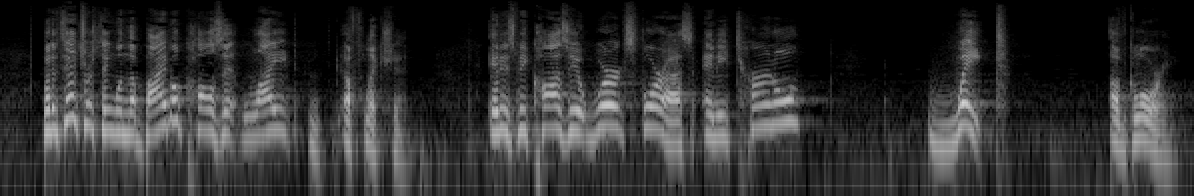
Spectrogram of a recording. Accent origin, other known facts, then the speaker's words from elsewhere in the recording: Cleveland, Ohio, United States; You know, obviously growing up in Cleveland, you know, I watched as Cavaliers finally won that championship after long years of the Cleveland drought.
